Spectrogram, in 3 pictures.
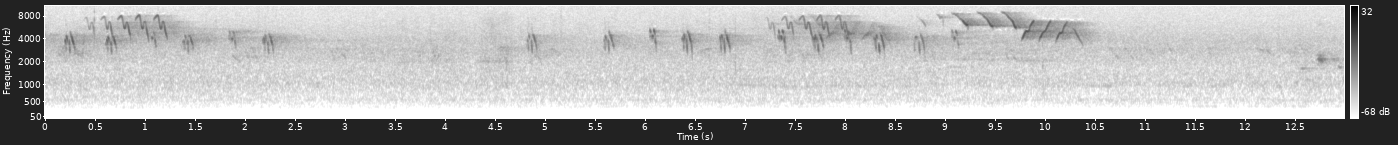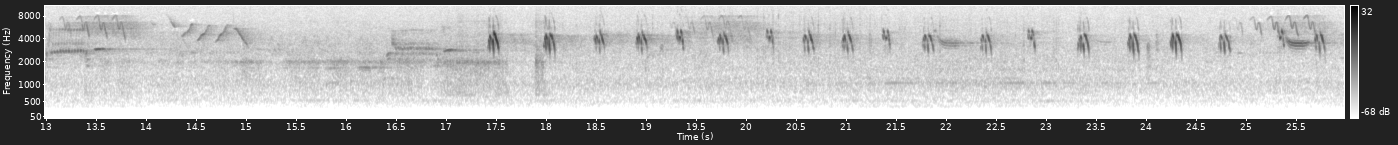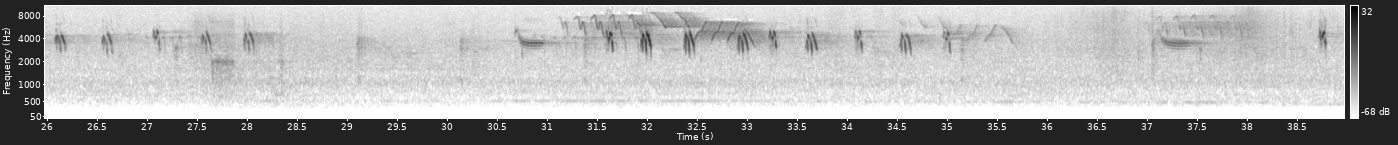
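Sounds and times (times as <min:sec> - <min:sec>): bird chirping: 0:00.1 - 0:03.1, 0:04.8 - 0:11.2, 0:12.2 - 0:28.4, 0:29.0 - 0:35.8, 0:37.0 - 0:38.9.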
